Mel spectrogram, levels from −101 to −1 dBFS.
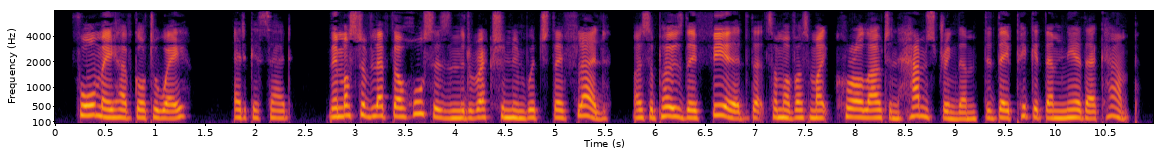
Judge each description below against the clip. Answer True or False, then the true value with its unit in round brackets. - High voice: True (200 Hz)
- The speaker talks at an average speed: False (225 wpm)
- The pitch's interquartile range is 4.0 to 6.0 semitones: False (2.8 semitones)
